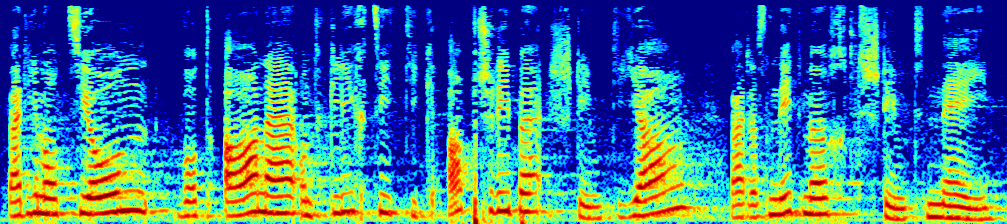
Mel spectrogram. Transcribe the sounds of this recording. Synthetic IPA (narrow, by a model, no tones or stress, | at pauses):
ʋæːɾdiemɔt͡sjoːnʋɔt̪ʔɑːnæːʔʊntɡ̥liːχt͡sit̪iɡʔɑ̰pʃriːbəʃtɪmtjɑː | væːɾdɑːsnɪdmœχtʃtɪmtnɛɪ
